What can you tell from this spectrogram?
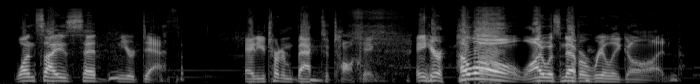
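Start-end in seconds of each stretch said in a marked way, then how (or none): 4.6-6.8 talking-box voice, louder and slower. Explaining a game switch, speaker shows what you hear: Dave the talking box voice. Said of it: "Is that box talking?".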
